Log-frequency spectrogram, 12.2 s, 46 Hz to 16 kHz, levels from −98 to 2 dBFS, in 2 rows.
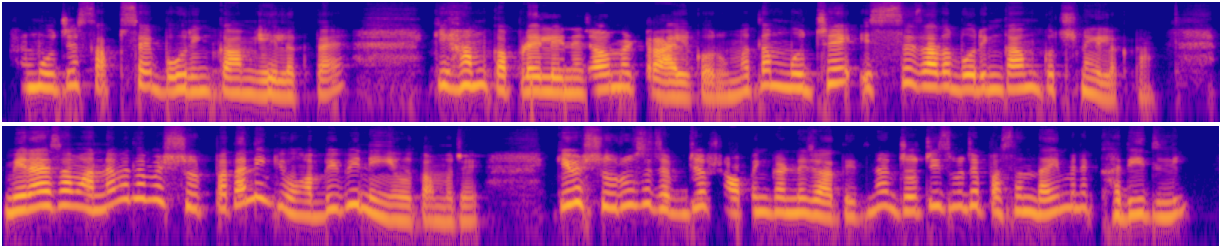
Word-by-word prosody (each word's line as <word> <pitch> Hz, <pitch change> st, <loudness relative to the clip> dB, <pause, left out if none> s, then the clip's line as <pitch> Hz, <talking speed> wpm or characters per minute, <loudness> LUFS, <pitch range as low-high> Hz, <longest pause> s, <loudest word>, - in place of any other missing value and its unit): मुझे 255 Hz, +1 st, 0 dB
सबसे 280 Hz, 0 st, -3 dB
बोरिंग 215 Hz, -1 st, -1 dB
काम 200 Hz, -2 st, +3 dB
यही 180 Hz, +1 st, +1 dB
लगता 170 Hz, +1 st, -3 dB
है 210 Hz, -, -8 dB, 0.5 s
कि 275 Hz, -, +1 dB
हम 280 Hz, +1 st, +4 dB
कपड़े 220 Hz, -4 st, +3 dB
लेने 200 Hz, -2 st, +1 dB
जाओ, 225 Hz, +3 st, +4 dB
मैं 255 Hz, 0 st, 0 dB
ट्रायल 165 Hz, -1 st, +5 dB
करूँ। 160 Hz, -, -5 dB
मतलब 220 Hz, +10 st, -2 dB
मुझे 250 Hz, +3 st, +1 dB
इससे 320 Hz, -, -5 dB
ज़्यादा 265 Hz, -3 st, +6 dB
बोरिंग 230 Hz, -1 st, 0 dB
काम 240 Hz, +1 st, +4 dB
कुछ 235 Hz, 0 st, -8 dB
नहीं -, -, -2 dB
लगता। -, -, -11 dB, 0.4 s
मेरा 270 Hz, +5 st, +7 dB
ऐसा 335 Hz, +1 st, +5 dB
मानना 305 Hz, +1 st, +2 dB
है -, -, -5 dB
मतलब 470 Hz, 0 st, -1 dB
मैं 440 Hz, -, -1 dB
शू 300 Hz, -, -2 dB
पता 290 Hz, -, +2 dB
नहीं 485 Hz, -1 st, 0 dB
क्यों 265 Hz, -, -4 dB
अभी 205 Hz, +8 st, -2 dB
भी 355 Hz, +3 st, 0 dB
नहीं 210 Hz, -9 st, -1 dB
होता 165 Hz, -1 st, -4 dB
मुझे, 160 Hz, 0 st, -7 dB, 0.4 s
कि 340 Hz, -, +6 dB
मैं 385 Hz, -, +5 dB
शुरू 325 Hz, -1 st, -2 dB
से 360 Hz, -, -4 dB
जब-जब 280 Hz, +3 st, -3 dB
शॉपिंग 245 Hz, +1 st, -1 dB
करने 240 Hz, -1 st, 0 dB
जाती 200 Hz, -2 st, -1 dB
थी -, -, -22 dB
ना, 325 Hz, -, -3 dB
जो 255 Hz, -2 st, -2 dB
चीज़ 330 Hz, +1 st, -5 dB
मुझे 320 Hz, +1 st, -3 dB
पसंद 255 Hz, -3 st, -2 dB
आई, 225 Hz, -, +1 dB
मैंने 300 Hz, +1 st, -7 dB
खरीद 215 Hz, -1 st, -3 dB
ली। 205 Hz, +6 st, -6 dB
245 Hz, 280 wpm, -24 LUFS, 210-290 Hz, 0.5 s, मेरा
